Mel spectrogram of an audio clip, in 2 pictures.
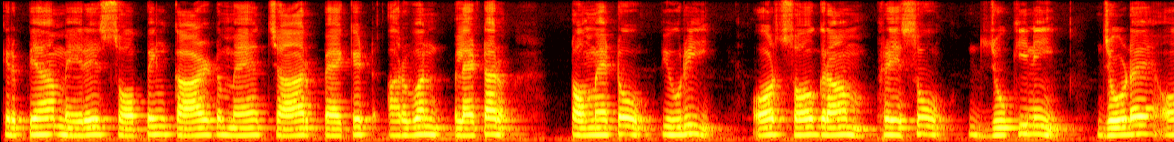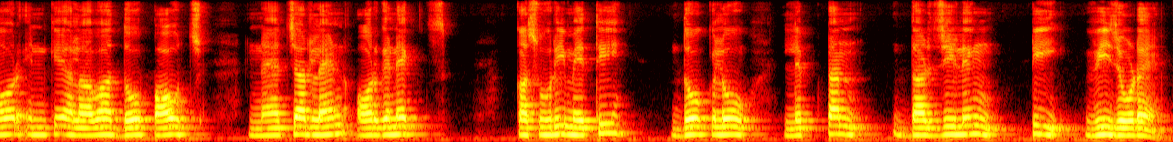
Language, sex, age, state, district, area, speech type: Hindi, male, 45-60, Rajasthan, Karauli, rural, read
